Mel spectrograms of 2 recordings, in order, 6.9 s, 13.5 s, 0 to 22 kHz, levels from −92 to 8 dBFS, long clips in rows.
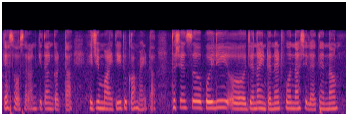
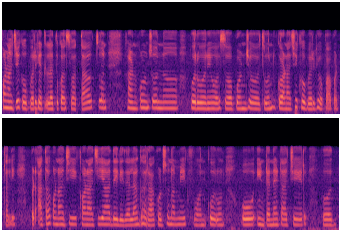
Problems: none marked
